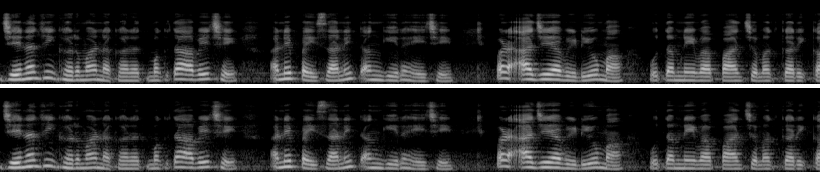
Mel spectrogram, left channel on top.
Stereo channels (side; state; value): both; normal; correlation 0.79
